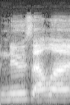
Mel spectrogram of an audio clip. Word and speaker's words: Newsela: have used before but newsela or i've heard it pronounced different different ways but news ella is a website that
